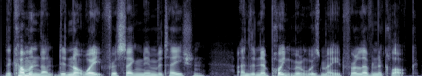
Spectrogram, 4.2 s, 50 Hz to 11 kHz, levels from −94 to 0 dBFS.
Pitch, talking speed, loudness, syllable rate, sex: 130 Hz, 240 wpm, -23 LUFS, 7.4 syllables/s, male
